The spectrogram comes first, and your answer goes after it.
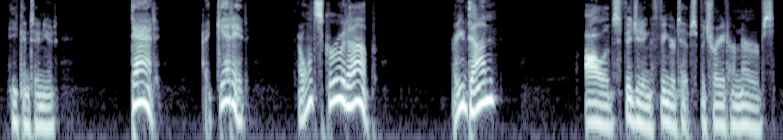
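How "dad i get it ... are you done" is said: put-on high, impatient teen retorts; exasperated. A narrator's reading. Daughter sick of her father's lecture, exasperated. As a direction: cut him off, pitched up and louder.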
